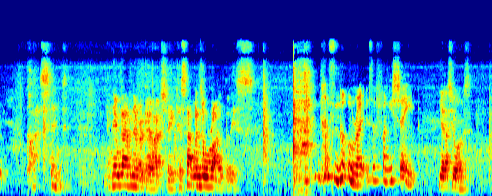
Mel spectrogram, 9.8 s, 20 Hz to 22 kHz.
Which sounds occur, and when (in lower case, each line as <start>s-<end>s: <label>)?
0.0s-0.4s: breathing
0.0s-9.8s: mechanisms
0.5s-9.5s: conversation
0.6s-1.3s: male speech
0.8s-0.9s: tick
1.2s-1.4s: breathing
1.6s-1.9s: breathing
1.8s-1.8s: tick
2.2s-5.1s: male speech
3.0s-3.0s: tick
3.5s-3.6s: tick
5.2s-5.5s: generic impact sounds
5.8s-6.3s: generic impact sounds
5.8s-5.9s: tick
6.3s-6.8s: laughter
6.3s-8.3s: female speech
8.4s-8.4s: tick
8.7s-9.4s: male speech
9.8s-9.8s: tick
